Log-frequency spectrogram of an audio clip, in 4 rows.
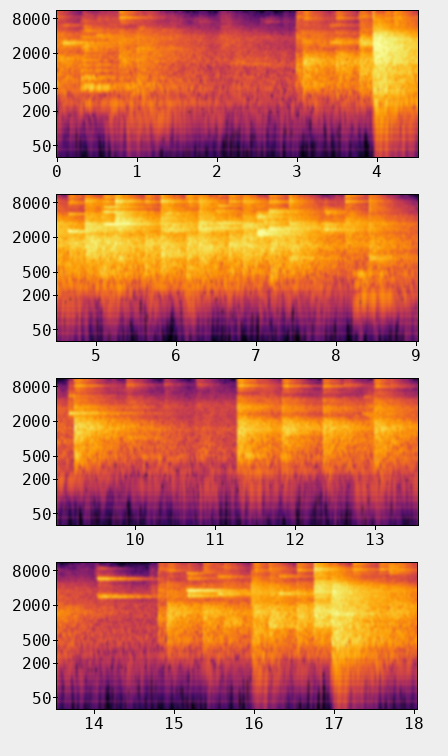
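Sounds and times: loud table tennis hit: 3.0s - 8.6s, 9.2s - 10.1s, 11.2s - 13.6s, 14.8s - 18.0s.

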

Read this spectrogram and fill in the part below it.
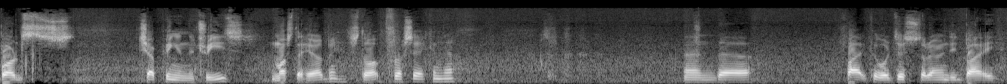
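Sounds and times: man talking: 0.0s - 0.8s, 1.4s - 4.7s, 6.8s - 7.6s, 8.4s - 10.0s
outdoor background hiss: 0.0s - 10.0s.

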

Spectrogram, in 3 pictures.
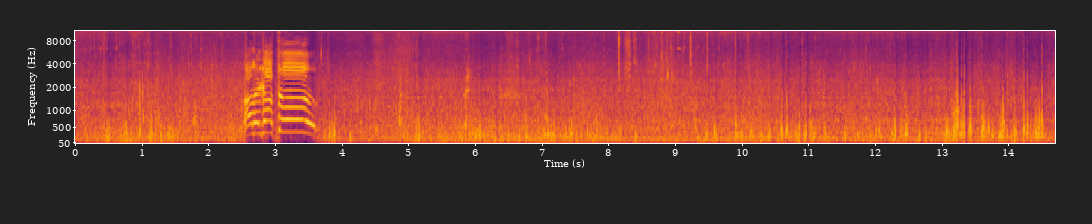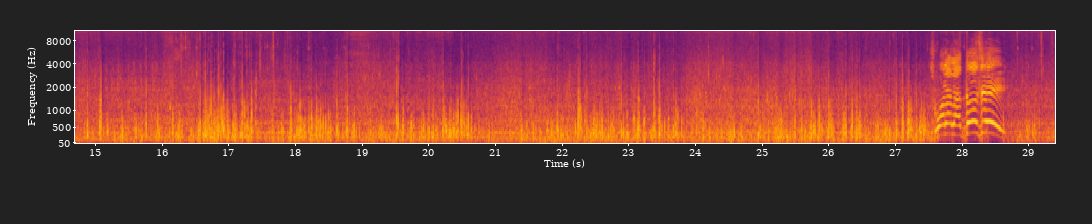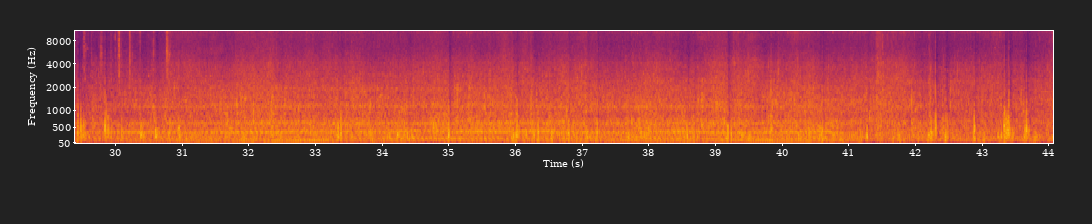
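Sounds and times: sea water splashing against hull: 0.0s - 44.0s
wind buffeting microphone: 0.0s - 44.0s.

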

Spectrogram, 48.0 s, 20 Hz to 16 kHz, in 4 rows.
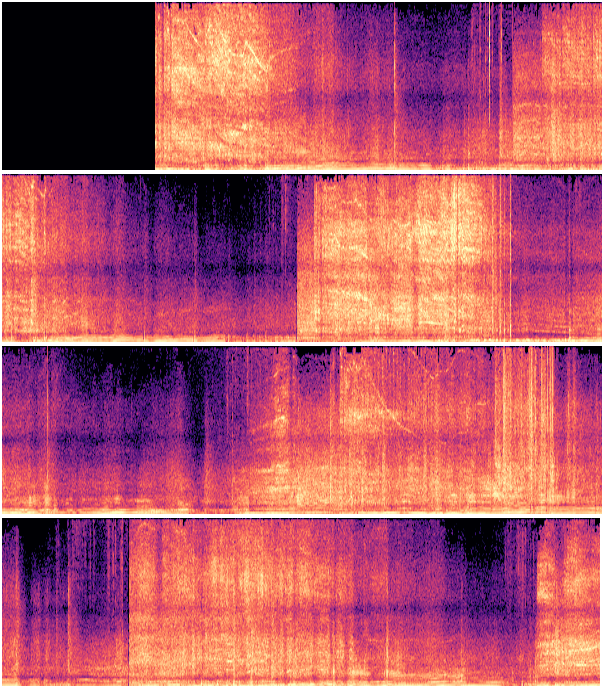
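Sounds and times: rally car engines revving: 3.1s - 47.9s.

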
